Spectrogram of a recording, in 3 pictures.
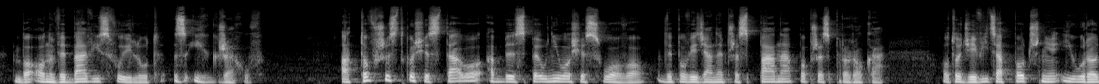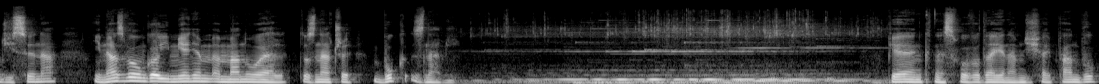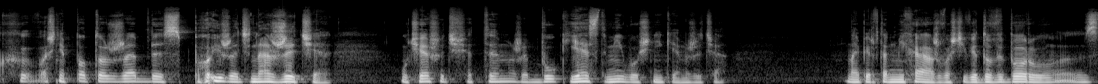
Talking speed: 120 wpm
